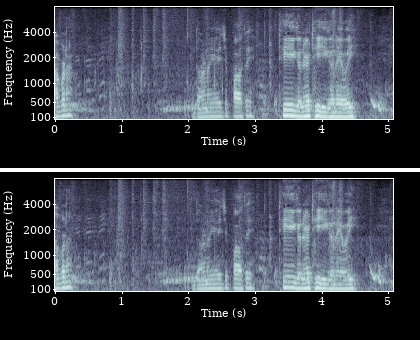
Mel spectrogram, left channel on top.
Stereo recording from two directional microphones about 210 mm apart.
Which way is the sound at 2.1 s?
Centre (ahead or behind).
